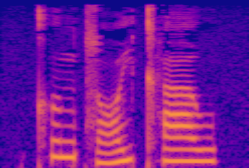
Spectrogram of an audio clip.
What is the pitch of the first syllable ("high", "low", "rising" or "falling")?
high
